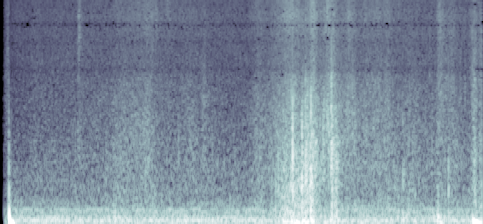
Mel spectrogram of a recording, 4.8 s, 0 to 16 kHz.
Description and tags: Clothing Ruffle 03-2
Foley of the soft rustling of some clothes.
